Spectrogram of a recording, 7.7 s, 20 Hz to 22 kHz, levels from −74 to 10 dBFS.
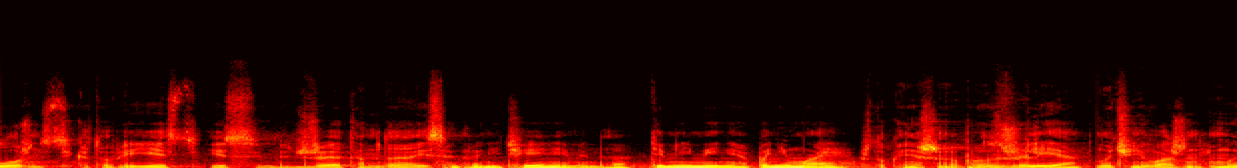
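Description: From 2.76 to 5.48 s there's de-emphasis applied wrongly: a treble cut meant to undo pre-emphasis landed on audio that didn't need it. The top end rolls off smoothly, down about 11 dB at 10 kHz against 1 kHz, so that stretch sounds dull and muffled.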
